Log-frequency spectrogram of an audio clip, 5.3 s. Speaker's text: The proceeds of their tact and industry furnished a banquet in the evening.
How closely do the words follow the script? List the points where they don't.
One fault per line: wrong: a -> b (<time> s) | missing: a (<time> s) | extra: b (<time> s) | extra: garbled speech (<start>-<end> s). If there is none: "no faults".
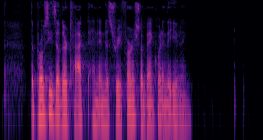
no faults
